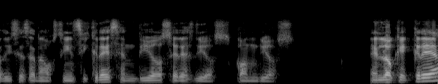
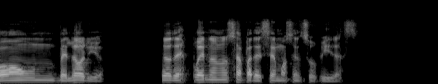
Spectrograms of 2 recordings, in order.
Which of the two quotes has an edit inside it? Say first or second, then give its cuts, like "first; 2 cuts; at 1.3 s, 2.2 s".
first; 1 cut; at 3.5 s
